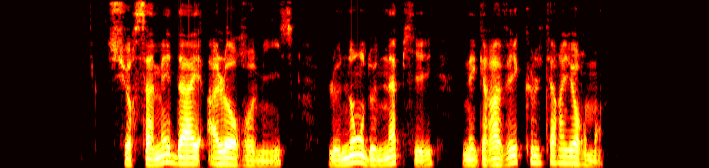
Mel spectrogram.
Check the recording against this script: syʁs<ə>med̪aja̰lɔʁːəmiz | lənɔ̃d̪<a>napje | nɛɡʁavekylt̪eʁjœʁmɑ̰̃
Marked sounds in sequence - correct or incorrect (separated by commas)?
incorrect, incorrect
